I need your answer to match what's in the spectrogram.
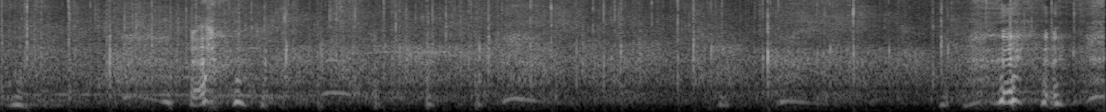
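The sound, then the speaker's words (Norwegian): An audience applauds steadily for several seconds for the speaker's mom and dad, a dense wash of clapping with scattered voices and a few louder bursts near the start and end. “Gi en applaus til mamma og pappa.”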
